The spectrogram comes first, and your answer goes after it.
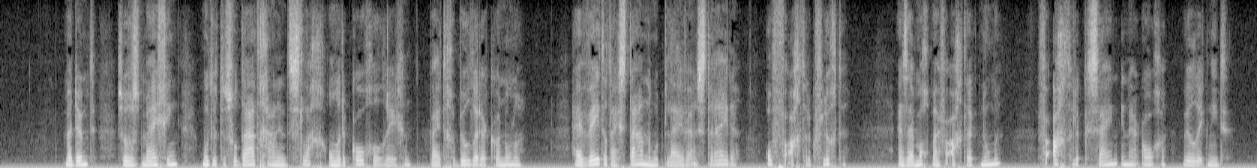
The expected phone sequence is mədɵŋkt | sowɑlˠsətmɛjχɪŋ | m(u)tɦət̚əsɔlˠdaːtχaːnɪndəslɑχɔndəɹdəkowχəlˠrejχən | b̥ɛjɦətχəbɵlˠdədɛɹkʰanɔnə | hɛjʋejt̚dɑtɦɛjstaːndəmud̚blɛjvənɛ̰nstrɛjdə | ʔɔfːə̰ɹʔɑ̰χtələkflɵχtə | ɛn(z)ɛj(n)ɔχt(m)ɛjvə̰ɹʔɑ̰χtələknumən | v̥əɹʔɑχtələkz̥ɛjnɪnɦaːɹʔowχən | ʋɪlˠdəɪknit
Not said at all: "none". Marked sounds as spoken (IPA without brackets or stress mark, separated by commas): u, z, m, m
